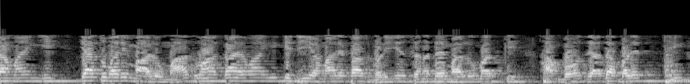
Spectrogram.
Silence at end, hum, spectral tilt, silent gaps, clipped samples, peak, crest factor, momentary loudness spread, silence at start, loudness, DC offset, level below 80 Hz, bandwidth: 0 s; none; -9 dB/octave; none; 0.3%; 0 dBFS; 12 dB; 6 LU; 0 s; -12 LUFS; under 0.1%; -40 dBFS; 5.4 kHz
